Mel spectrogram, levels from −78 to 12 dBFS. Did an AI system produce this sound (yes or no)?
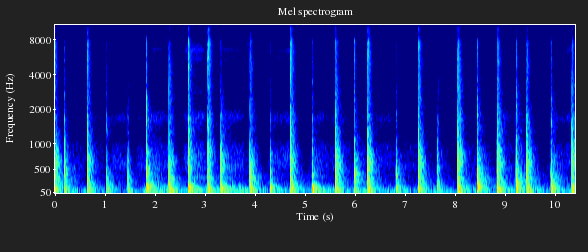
no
